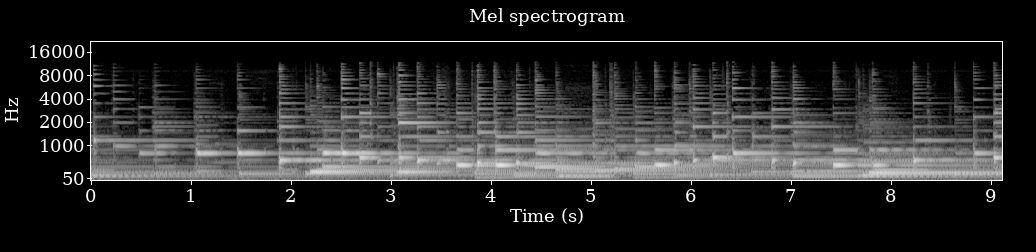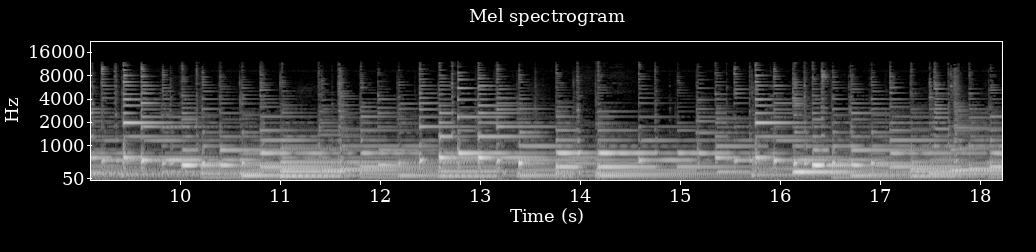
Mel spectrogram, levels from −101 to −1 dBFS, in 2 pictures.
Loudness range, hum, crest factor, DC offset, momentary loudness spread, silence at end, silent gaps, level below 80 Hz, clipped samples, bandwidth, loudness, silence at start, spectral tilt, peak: 3 LU; none; 16 dB; 0.1%; 9 LU; 0 s; none; -56 dBFS; under 0.1%; 11.5 kHz; -26 LUFS; 0 s; -7 dB/octave; -10 dBFS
